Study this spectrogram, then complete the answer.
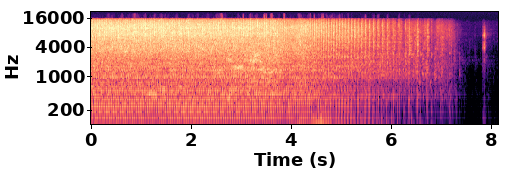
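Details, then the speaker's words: Murray 8hp snowblower, Tecumseh engine, sat all summer, bad fuel suspected, after carb cleaning: catches and holds a brisk fast idle about four seconds, then cuts out and coasts down; idle too high, to adjust at screw or governor arm. "all right cool Run's pretty good the only problem is the idle's a little high so I'm going to have to adjust that"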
